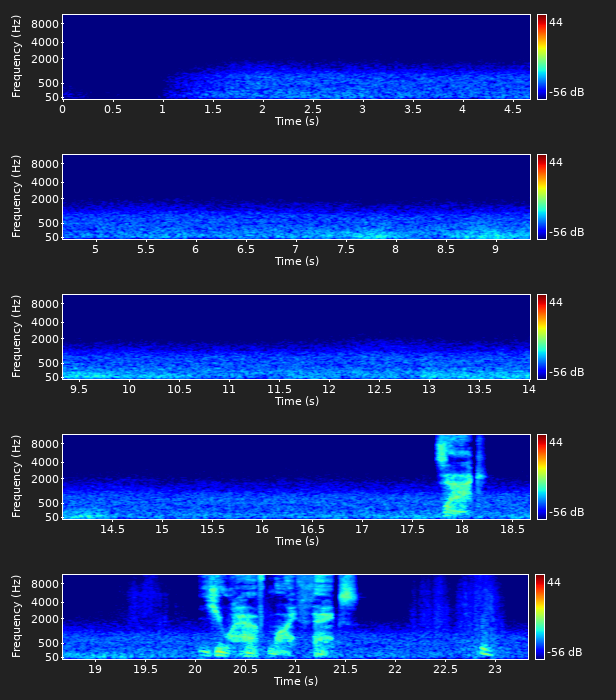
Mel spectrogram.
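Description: Flames rumble and crackle steadily.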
